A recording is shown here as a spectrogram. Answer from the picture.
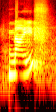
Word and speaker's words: knife: Knife, silent K.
